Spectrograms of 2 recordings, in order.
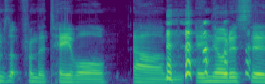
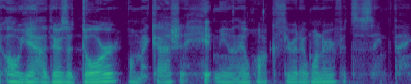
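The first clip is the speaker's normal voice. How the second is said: very quiet, hushed whisper; 2 semitones lower, 17 dB quieter than usual. Voicing tavern patrons talking about doors: whispering patrons. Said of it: "whisper, like, whisper".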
